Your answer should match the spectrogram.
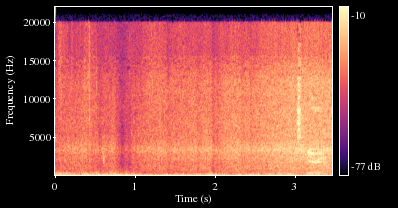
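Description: Wind gusts buffet the microphone on an open disc golf course, a steady low roar with no other clear sounds.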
